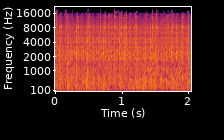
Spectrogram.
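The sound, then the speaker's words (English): Sewing machine running during a sewing training session, treadle or electric: a fast, steady mechanical whir with rapid, even stitching pulses that continue without a break throughout. “These women are getting trained on two kinds of sewing machines. One is a treadle machine.”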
